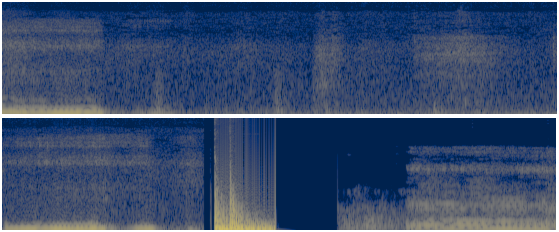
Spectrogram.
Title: Funny dogs snoring #funny #pets #dog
